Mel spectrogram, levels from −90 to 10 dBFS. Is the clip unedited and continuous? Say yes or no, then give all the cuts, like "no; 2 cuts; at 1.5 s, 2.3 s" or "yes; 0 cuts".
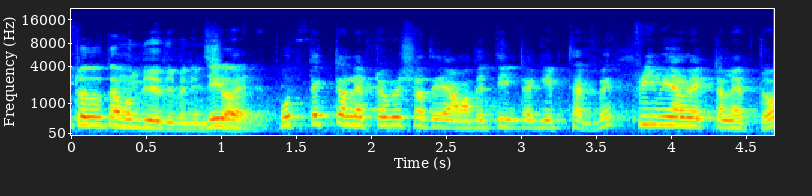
no; 1 cut; at 3.7 s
